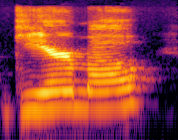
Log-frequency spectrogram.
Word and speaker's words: Guillermo: Oh man, it's so like I cringe down my spine whenever I hear someone pronounce the L's as L.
